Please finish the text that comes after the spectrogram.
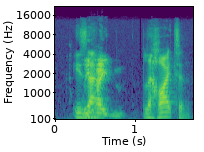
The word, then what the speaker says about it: Lehighton: in the is it Leighton? Is it? I think it's. How do you pronounce this? You're better than I am on these pronunciations. Is Lee that Heighton. Lehighton? Okay, and that's Lee in Heighton.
